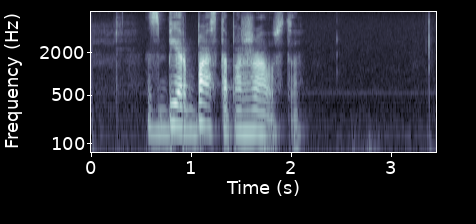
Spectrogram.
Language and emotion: Russian, angry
